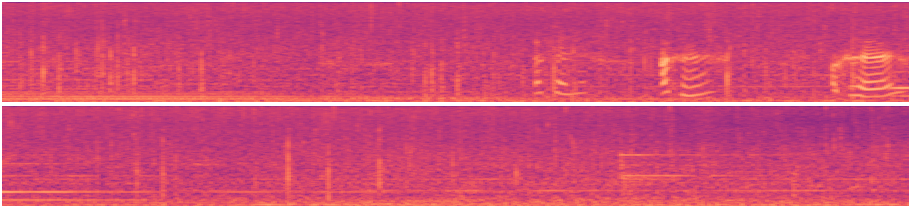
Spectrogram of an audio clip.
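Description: Steady rain pours on surfaces outdoors on a gray day, a dense continuous hiss with a brief spoken word and a few faint chirps over it.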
